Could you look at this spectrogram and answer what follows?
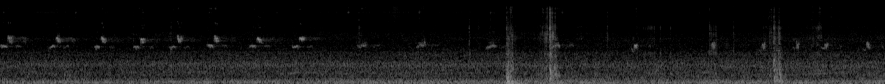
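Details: Perched on a light fixture in Bluffton, South Carolina, a northern mockingbird repeats paired high chirps in a steady run, then scattered single notes, interrupted by a few sharp knocks or thumps and a low background hum.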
